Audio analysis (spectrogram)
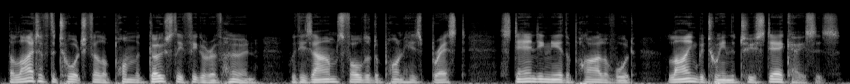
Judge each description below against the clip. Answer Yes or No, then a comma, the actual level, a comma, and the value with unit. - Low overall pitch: Yes, low, 105 Hz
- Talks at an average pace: No, fast, 210 wpm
